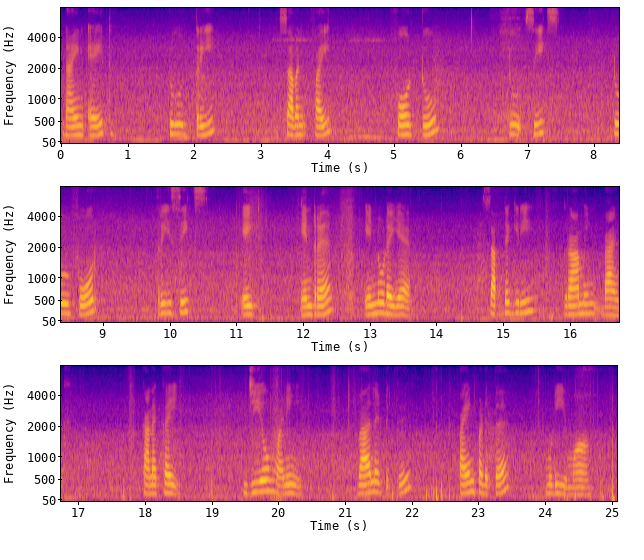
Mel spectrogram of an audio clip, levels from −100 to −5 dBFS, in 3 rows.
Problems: background sounds at intervals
